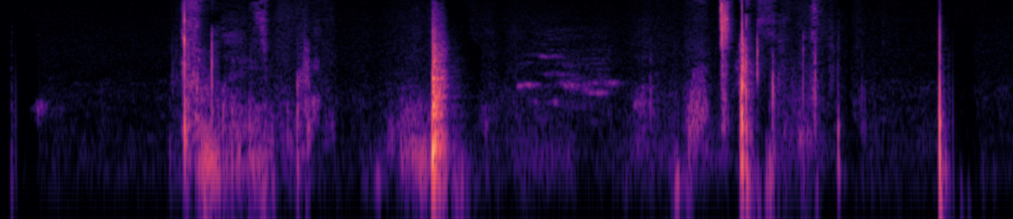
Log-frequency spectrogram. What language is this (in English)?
Swahili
